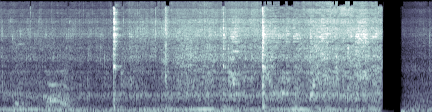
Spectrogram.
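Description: Rohu fish cooks in a pan with salt, turmeric, chilli, cumin and coriander powder, giving a steady close sizzle with occasional scraping stirs, then cutting off abruptly near the end.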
